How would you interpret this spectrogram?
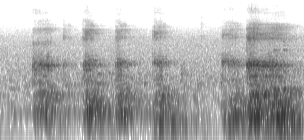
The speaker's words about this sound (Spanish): El hombre empieza a dormir profundamente cantando y roncando.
